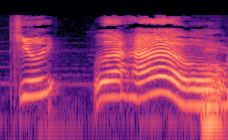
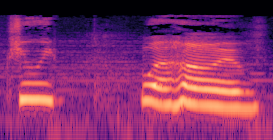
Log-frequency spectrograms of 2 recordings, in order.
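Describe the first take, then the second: First: It is said in a cartoon-like voice. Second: It is said in a British accent. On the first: "he sounds like Mickey" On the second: "He's British all of a sudden"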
